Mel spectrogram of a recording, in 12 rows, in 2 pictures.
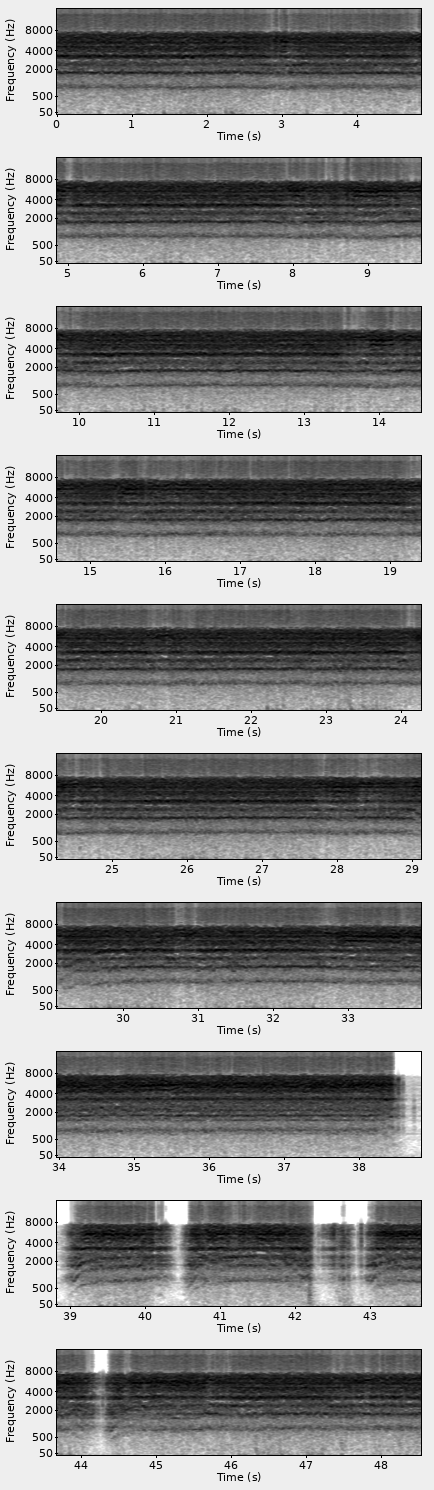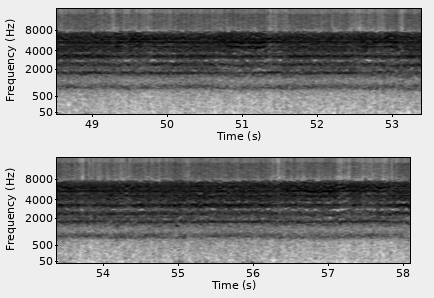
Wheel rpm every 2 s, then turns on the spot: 230, 230, 230, 230, 220, 230, 230, 220, 230, 220, 230, 230, 230, 230, 200, 230, 220, 210, 210, 130, 150, 110, 160, 220, 230, 230, 220, 230, 230.
none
